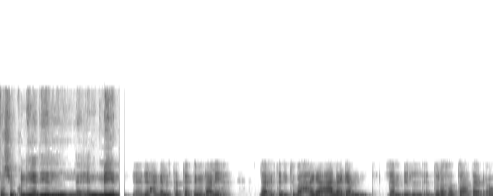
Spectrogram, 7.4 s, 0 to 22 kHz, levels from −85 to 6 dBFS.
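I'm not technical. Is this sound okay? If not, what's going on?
No. At 1.78 seconds there is a tiny gap. Then the speech turns dull, boxy and a bit quieter until the end. Nothing above 3.8 kHz gets through, and faint new background noise appears. The likely cause is an input switched to a poorer device.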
